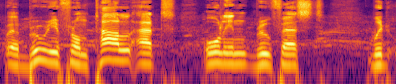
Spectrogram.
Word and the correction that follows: Brouwerij Frontaal: It's like Brouwerij Frontaal. Uh, so it's close, but yeah.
